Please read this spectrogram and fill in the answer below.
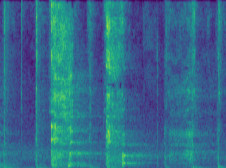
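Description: A man coughing a few times in quick, short bursts.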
